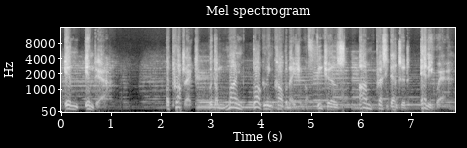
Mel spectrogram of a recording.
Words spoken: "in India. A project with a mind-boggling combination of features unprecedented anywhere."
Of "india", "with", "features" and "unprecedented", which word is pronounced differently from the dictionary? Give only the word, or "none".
none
